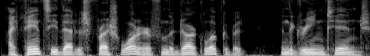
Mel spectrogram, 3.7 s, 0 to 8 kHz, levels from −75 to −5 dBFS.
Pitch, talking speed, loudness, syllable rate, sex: 95 Hz, 260 wpm, -18 LUFS, 5.9 syllables/s, male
